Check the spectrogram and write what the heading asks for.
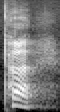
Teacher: voiceless again meaning where the vocal folds don't vibrate so the first thing that we're looking at is a voiceless bilabial plosive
